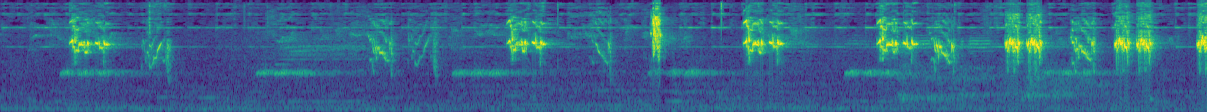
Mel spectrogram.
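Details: Lovebirds chirping in a series of high, shrill, clipped chirps, some doubled, coming faster toward the end, over a steady mid-pitched tone that repeatedly switches on and off.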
